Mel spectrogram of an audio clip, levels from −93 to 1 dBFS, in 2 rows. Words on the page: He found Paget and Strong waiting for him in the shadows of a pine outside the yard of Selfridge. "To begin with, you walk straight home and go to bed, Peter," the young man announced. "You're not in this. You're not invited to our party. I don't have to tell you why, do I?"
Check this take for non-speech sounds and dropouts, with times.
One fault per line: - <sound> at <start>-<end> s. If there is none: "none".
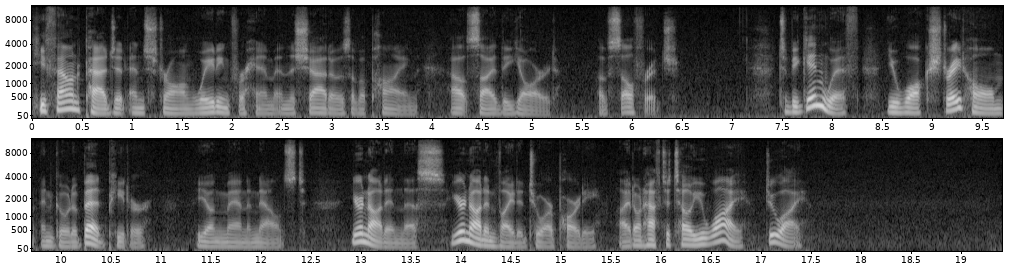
none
